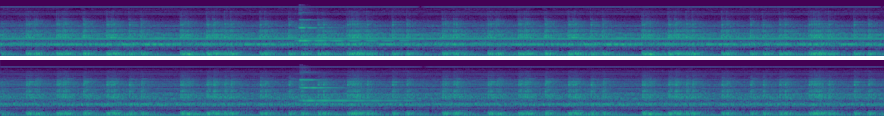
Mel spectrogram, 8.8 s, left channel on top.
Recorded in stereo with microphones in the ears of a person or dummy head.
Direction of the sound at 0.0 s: 70° left (ahead or behind).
